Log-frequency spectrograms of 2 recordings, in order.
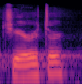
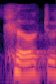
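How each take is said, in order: First: The first sound is a soft ch, like church. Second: The first sound is a hard k. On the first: The speaker calls it wrong. "you don't say charitor" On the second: The speaker calls it right. "So you pronounce the C-H as a K"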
